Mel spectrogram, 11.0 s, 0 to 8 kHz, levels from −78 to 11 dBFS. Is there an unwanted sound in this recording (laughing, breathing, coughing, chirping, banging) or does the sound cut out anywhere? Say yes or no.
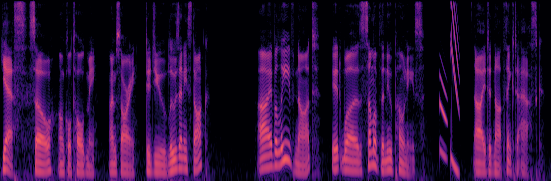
yes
